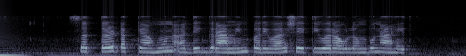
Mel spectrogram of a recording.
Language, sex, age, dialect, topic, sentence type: Marathi, female, 25-30, Standard Marathi, agriculture, statement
